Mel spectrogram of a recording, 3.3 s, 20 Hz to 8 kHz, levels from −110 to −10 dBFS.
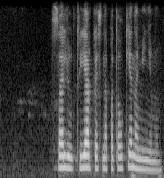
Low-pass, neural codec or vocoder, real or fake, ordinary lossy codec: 7.2 kHz; none; real; Opus, 32 kbps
